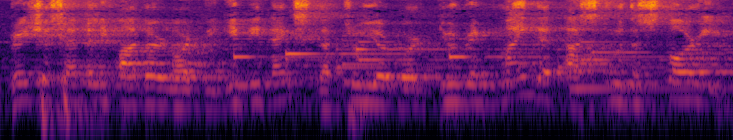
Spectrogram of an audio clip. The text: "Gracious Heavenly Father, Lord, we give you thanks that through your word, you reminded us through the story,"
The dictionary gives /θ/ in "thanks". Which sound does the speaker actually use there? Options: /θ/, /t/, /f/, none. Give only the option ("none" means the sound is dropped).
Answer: /t/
